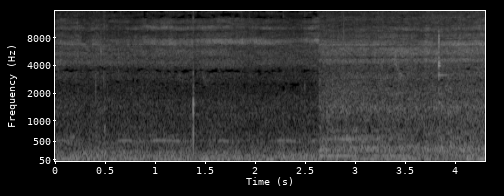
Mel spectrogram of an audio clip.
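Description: Egg-and-herb batter for kuku sabzi sizzling in hot oil in a frying pan: a steady hiss that turns louder and fuller a little over halfway through, with a light clink near the end.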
